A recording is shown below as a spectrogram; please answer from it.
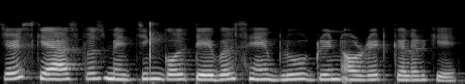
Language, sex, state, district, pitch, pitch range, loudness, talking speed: Hindi, female, Arunachal Pradesh, Lower Dibang Valley, 230 Hz, 220-250 Hz, -18 LUFS, 180 wpm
